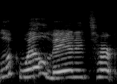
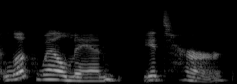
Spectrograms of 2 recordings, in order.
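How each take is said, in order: First: Pitched-up character line; high-pitched take. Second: Low, slowing take. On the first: Reader trying out the officer's line, high-pitched. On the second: Reader redoing the officer's line, low and slower. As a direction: lower voice, slowing and softening. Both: Acted.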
